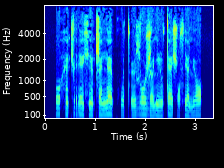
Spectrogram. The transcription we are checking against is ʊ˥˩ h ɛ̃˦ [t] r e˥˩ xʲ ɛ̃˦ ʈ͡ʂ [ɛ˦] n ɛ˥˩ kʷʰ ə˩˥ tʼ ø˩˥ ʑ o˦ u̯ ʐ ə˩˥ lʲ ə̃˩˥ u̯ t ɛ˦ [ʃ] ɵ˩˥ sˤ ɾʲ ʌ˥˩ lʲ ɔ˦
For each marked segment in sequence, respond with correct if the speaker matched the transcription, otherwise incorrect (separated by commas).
incorrect, correct, correct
